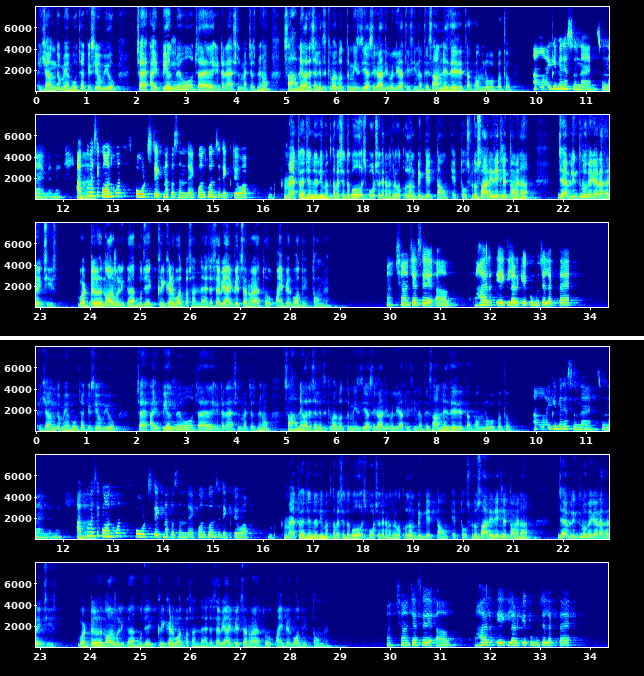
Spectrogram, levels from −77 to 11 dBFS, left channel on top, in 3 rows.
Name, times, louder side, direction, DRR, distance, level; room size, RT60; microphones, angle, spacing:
voice 1, 0.0-9.5 12.3-12.6 16.1-23.3 23.7-28.8, left 4 dB, 55° left, 0.9 m, -29 dB
voice 2, 9.9-15.7 20.7-20.9 22.3-22.6 29.9-31.3 31.7-33.6, left 4 dB, 85° left, 0.9 m, -27 dB
27.5 x 25.0 x 8.5 m
head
